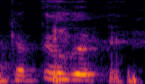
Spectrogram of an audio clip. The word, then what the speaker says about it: Cthulhu: Kulu K yeah yeah cthulu cthulu is the proper uh proper Annunciation cool cool that's how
